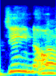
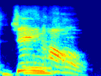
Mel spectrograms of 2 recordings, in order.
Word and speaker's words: Gene Ho: But it's not Gino, it's Gene Ho.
